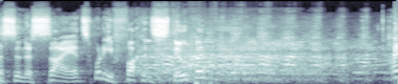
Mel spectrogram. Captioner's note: audience laughs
